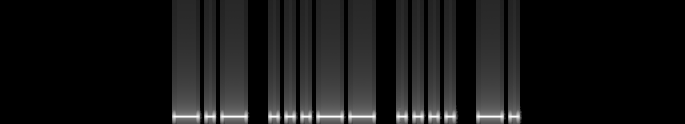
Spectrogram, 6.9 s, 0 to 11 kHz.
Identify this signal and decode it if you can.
Morse code, heard as a keyed tone, about 15 wpm, 700 Hz. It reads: K3HN
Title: USA Call Signs - 4 Characters - Repeated 3x - 15wpm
